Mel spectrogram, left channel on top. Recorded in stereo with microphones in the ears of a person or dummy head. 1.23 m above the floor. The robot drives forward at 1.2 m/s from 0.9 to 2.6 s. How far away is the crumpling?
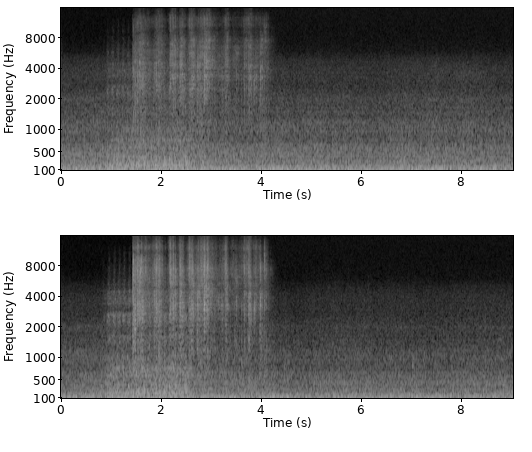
About 2.5 m.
